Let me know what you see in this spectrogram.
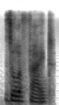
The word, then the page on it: zoophyte: Indian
